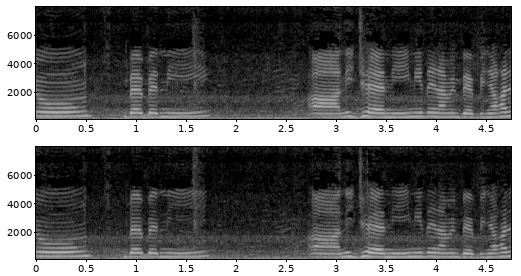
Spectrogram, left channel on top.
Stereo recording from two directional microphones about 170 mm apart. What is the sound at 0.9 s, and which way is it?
Speech, 5° right (ahead or behind).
